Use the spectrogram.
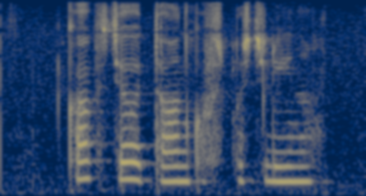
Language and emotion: Russian, sad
